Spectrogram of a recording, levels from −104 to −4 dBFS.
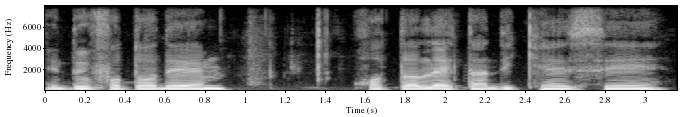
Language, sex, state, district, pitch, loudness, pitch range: Nagamese, male, Nagaland, Kohima, 125 Hz, -15 LUFS, 115-130 Hz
